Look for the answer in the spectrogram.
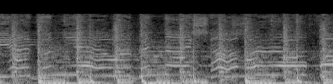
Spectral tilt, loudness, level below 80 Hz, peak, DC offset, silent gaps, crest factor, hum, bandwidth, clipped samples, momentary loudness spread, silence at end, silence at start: -4 dB/octave; -20 LUFS; -26 dBFS; -6 dBFS; under 0.1%; none; 14 dB; none; 11.5 kHz; under 0.1%; 2 LU; 0 s; 0 s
